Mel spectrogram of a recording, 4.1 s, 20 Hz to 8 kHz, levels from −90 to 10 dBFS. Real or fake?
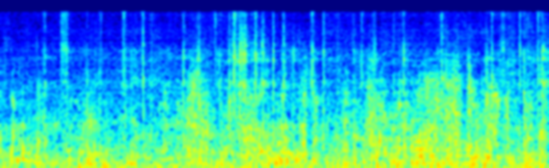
fake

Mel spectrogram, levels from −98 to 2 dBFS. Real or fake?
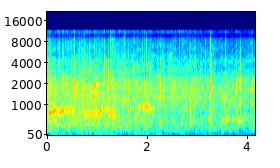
fake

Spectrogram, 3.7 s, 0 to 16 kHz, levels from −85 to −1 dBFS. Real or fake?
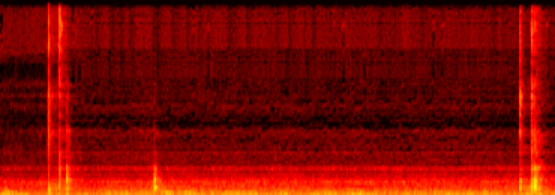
fake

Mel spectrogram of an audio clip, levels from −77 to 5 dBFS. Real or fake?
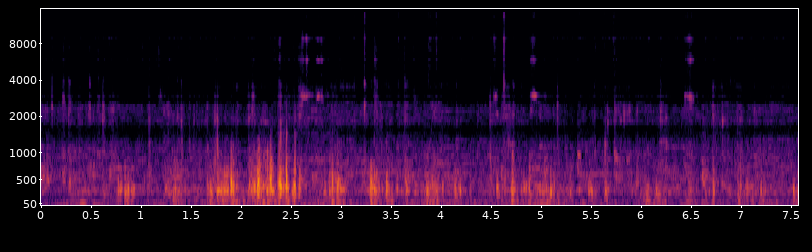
fake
